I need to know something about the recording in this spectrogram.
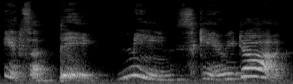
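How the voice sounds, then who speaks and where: A woman voicing sneaky burglars from a children's storybook in hushed, exaggerated tones. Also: sits high, sing-song, drawn-out words, a little hiss or hum, heavily acted. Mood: frightened. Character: two sneaky whispering burglars, timid then scornful. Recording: echoey room, distant microphone.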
